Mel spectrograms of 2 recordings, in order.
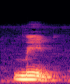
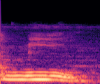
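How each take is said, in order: First: The vowel is a short 'e' sound. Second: The vowel is a long 'ee' sound. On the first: The speaker calls it right. "हम लोग बोल रहे हैं ए मेन" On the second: The speaker calls it wrong. "इसका उच्चारण हम लोग को तो मीन बोलना चाहिए था"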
